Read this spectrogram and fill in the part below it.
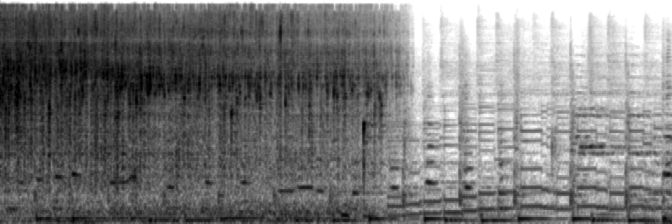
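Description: Breaded steak frying in hot oil gives a loud, dense sizzle for about five seconds, then the crackle drops away and light kitchen clatter and taps continue.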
